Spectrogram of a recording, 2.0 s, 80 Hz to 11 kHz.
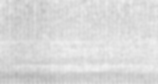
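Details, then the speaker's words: Honda XL125 rebuilt from spare parts, first run with an exhaust fitted; steady single-cylinder putter at idle with even firing pulses and no knocks or misses, sounding healthy. "right then i'm trying to put a bit of an exhaust on it so it caught it down for the knight he does all right that sounds a bit better"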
